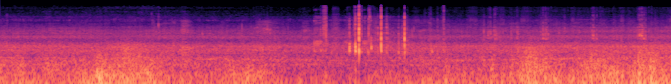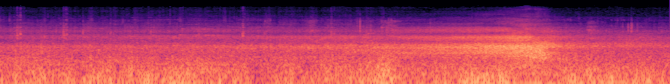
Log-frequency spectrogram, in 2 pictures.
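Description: Wind rushes and buffets against the microphone.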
